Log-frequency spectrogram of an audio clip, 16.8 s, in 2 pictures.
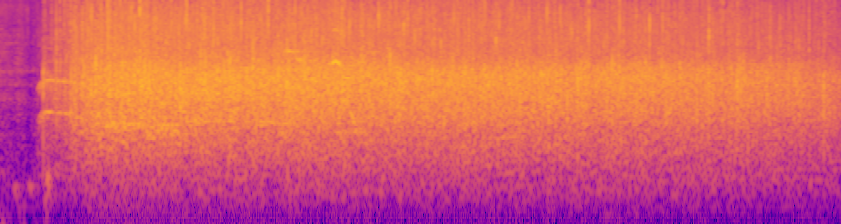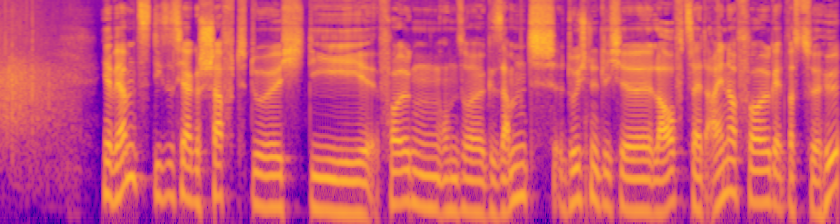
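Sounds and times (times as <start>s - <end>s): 
applause: 0.4s - 9.2s
speech: 9.5s - 16.7s.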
